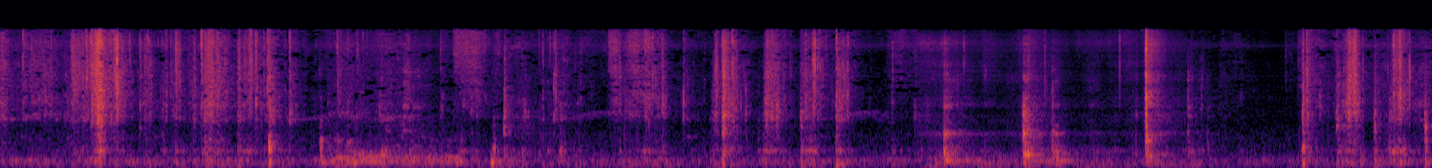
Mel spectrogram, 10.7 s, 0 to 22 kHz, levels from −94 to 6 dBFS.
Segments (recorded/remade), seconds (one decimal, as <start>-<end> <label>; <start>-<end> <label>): 0.0-6.9 recorded; 6.9-8.9 remade; 8.9-10.7 recorded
